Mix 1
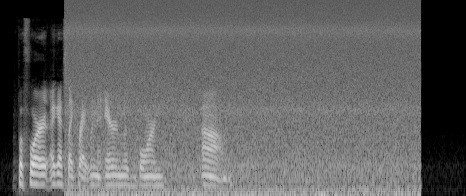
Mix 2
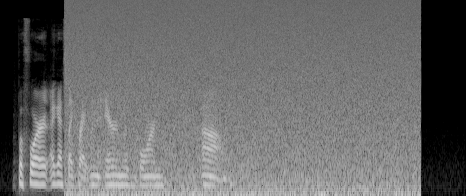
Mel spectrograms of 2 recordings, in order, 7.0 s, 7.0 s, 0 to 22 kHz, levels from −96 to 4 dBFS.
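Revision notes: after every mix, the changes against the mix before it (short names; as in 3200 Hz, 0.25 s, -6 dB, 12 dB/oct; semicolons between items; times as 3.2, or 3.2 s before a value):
background +4.5 dB; master: add thirty-one-band EQ 160 Hz +10 dB, 500 Hz -4 dB, 2500 Hz -4 dB, 12500 Hz -6 dB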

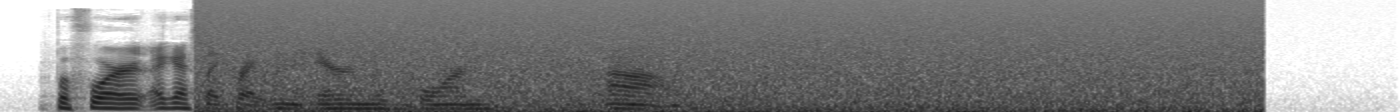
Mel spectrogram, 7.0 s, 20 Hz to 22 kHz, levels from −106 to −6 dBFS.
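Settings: speech -3.0 dB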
